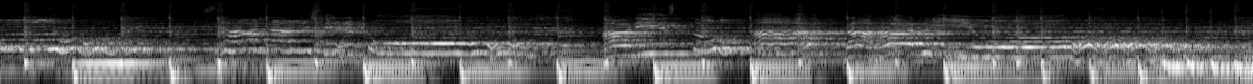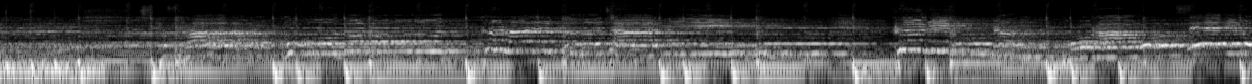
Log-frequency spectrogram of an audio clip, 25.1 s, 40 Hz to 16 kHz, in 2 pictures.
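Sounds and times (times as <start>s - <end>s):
woman singing into microphone: 0.0s - 12.4s, 13.8s - 25.0s
amplified backing track with beat: 0.0s - 25.0s.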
